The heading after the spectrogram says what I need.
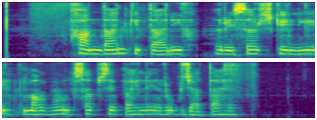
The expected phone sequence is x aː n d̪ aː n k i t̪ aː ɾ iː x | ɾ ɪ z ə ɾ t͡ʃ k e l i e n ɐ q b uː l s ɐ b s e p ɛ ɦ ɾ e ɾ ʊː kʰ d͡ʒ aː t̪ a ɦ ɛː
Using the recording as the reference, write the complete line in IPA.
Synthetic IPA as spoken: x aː n d̪ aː n k i t̪ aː ɾ iː x | ɾ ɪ s ə ɾ t͡ʃ k e l i e m ɐ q b uː l s ɐ b s e p ɛ ɦ l e ɾ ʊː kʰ d͡ʒ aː t̪ a ɦ ɛː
